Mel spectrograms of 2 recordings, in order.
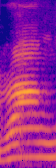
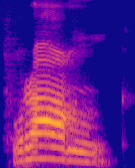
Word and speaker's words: wrong: Từ này không đọc là rang nhé con nhé. Từ này nó là âm o ngắn mà con. Wrong, wrong, wrong.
